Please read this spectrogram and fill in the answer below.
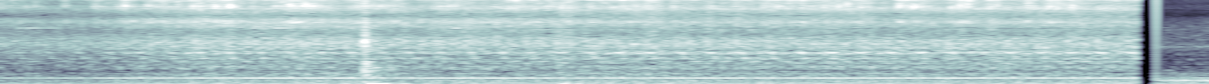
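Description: An engine idling steadily, with a single knock about two seconds in.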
